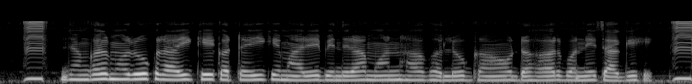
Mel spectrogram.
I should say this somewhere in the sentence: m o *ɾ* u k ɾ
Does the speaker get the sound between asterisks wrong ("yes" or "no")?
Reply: no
